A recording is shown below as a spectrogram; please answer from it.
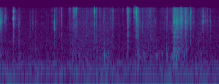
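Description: A utility knife blade slices scored cubes off a solid, translucent green bar of soap held in the hand, cutting and scraping. Crisp, bright crackling snaps and scratchy scraping come through, with a denser, longer scrape near the end.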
